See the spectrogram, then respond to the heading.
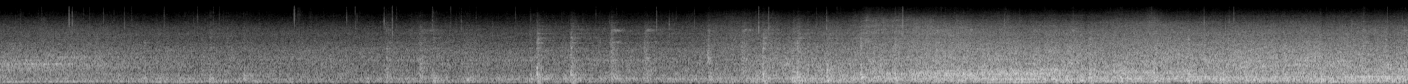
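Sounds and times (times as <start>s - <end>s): train wheels clacking over joints: 3.8s - 14.0s.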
